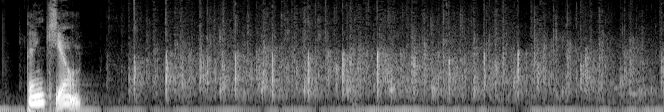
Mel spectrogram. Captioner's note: audience applauds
